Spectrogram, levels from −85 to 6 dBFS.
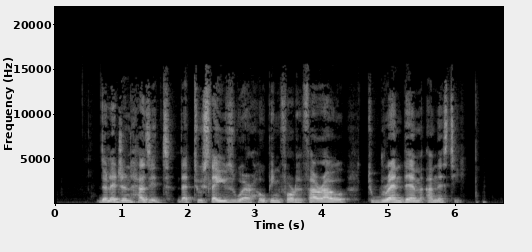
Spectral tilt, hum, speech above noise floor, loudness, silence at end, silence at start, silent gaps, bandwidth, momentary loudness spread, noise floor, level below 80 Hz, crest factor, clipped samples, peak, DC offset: -4 dB/octave; none; 44 dB; -19 LUFS; 0.25 s; 0.65 s; none; 15.5 kHz; 11 LU; -64 dBFS; -60 dBFS; 20 dB; under 0.1%; -2 dBFS; under 0.1%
